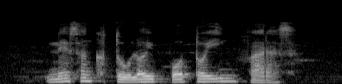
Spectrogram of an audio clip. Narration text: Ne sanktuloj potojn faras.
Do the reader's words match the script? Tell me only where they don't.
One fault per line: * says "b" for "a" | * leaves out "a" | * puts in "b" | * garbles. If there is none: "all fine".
all fine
